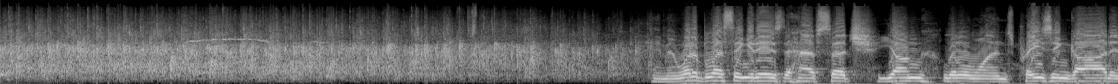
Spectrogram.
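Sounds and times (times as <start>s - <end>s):
audience applause for children: 0.0s - 7.2s
speech: 6.5s - 11.1s.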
